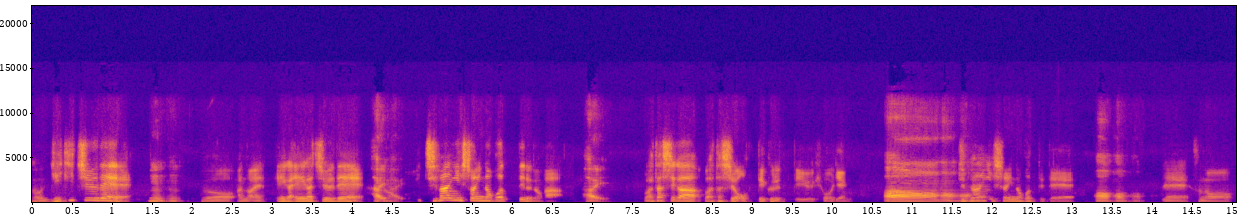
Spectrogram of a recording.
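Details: Adult male speaker; typical speech.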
